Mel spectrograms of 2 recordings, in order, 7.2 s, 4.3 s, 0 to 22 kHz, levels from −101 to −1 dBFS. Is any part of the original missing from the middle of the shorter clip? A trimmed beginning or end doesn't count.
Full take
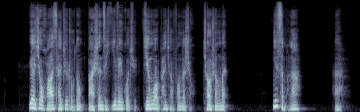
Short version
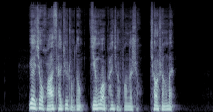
yes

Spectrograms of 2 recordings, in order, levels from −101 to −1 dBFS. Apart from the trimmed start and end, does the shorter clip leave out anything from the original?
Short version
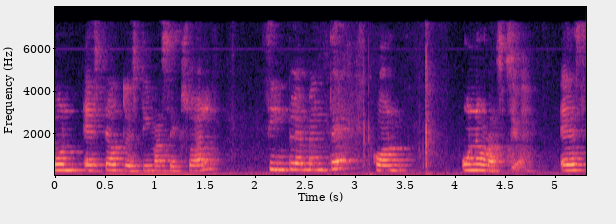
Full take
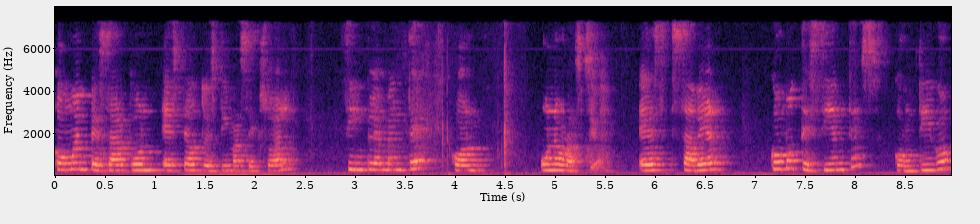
no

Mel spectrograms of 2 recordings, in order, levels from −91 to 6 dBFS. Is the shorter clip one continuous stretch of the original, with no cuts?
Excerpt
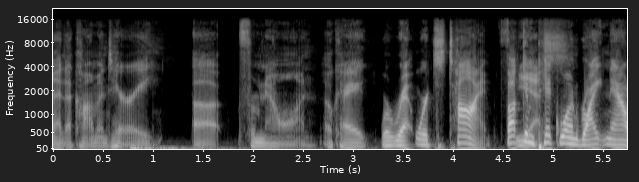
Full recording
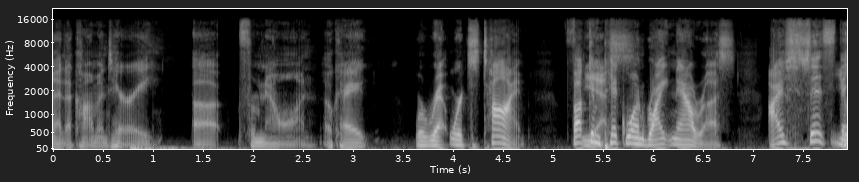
no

